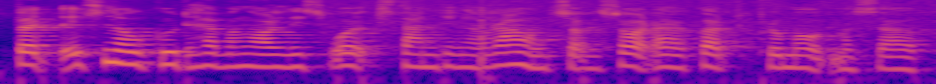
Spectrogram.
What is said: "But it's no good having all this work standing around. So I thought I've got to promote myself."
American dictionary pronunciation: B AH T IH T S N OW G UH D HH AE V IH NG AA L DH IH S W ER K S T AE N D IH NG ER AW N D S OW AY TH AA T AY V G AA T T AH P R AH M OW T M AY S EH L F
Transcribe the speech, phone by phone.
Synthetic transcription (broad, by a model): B AH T IH T S N OW G UH D HH AE V IH NG AA L DH IH S W ER K S T AE N D IH NG ER AW N D S OW AY TH AA T AY V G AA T T AH P R AH M OW T M AY S EH L F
